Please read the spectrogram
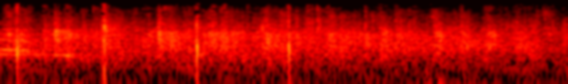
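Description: An audience applauds steadily for the minister's wife, a dense wash of many hands clapping at moderate volume, with a few sharper, louder claps standing out near the start.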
